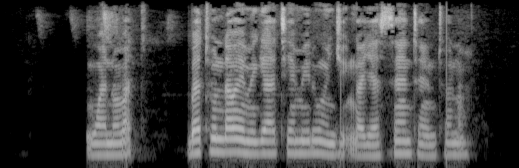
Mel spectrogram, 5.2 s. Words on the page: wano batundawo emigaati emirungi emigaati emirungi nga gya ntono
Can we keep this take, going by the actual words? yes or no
no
